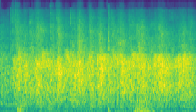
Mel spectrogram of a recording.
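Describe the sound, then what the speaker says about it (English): A conference audience at a world congress on justice for children applauds steadily, a faint, even wash of clapping with little else over it. "Let's give them a round of applause, please"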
